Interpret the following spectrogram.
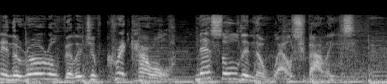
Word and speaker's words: Crickhowell: Crickhowell. No, it's over there. That's how you pronounce it.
